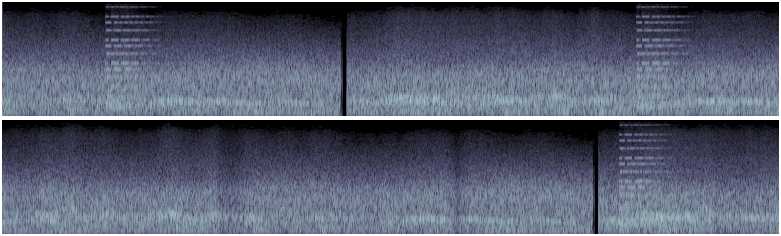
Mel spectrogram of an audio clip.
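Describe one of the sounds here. A bright chime rings out briefly.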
